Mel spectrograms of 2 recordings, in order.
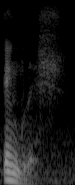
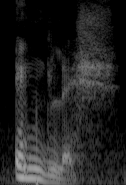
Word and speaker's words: English: want to say English you should not say English that's wrong you have to learn the proper way okay you have to say English in louder Lish softer English I can speak English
